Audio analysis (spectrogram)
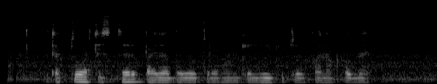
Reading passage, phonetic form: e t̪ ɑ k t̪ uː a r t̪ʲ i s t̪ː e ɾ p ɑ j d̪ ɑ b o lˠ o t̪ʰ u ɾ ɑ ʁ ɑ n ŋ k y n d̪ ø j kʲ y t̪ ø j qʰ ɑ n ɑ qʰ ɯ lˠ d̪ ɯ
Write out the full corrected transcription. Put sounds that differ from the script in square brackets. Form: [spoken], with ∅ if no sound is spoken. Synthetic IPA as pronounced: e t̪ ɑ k t̪ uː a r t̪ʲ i s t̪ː e ɾ p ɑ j d̪ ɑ b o lˠ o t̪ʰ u ɾ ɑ ʁ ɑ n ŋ k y n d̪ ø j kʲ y t̪ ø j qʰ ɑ n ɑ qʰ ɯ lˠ d̪ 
